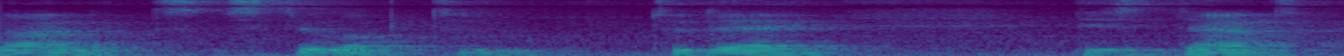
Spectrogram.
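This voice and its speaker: Background noise is noticeable throughout. A man is doing the talking. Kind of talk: interview answer.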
